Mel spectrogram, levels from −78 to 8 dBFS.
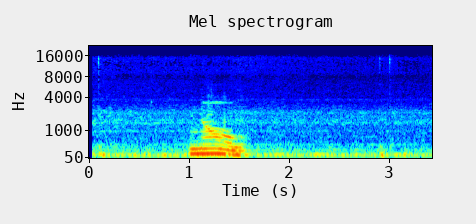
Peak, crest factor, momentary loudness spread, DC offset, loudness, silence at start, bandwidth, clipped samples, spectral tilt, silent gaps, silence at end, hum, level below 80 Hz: -2 dBFS; 16 dB; 21 LU; under 0.1%; -12 LUFS; 0.05 s; 15.5 kHz; under 0.1%; -9 dB/octave; none; 0 s; none; -42 dBFS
